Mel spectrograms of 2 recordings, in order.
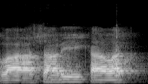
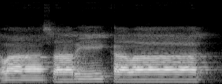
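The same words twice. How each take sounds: First: The final syllable is short, one beat. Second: The final syllable is drawn out long. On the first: The speaker calls it right. "pendek. Satu ketuk" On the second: The speaker calls it wrong. "Tadi bacanya la syarika lak"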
